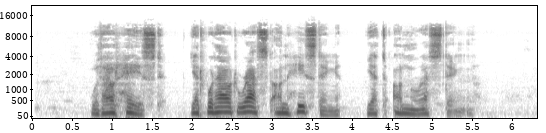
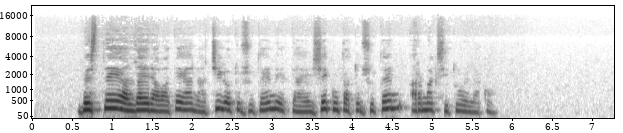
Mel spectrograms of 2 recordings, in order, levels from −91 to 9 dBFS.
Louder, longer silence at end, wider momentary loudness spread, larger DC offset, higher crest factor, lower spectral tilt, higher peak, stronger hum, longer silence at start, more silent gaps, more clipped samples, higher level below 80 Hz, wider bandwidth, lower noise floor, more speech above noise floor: second, -27 LUFS vs -20 LUFS; second, 0.85 s vs 1.5 s; about the same, 15 LU vs 14 LU; neither; about the same, 20 dB vs 18 dB; second, -3.5 dB/octave vs -7 dB/octave; second, -8 dBFS vs -2 dBFS; neither; first, 0.75 s vs 0.55 s; neither; neither; about the same, -62 dBFS vs -60 dBFS; second, 13.5 kHz vs 15 kHz; first, -71 dBFS vs -65 dBFS; about the same, 43 dB vs 46 dB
